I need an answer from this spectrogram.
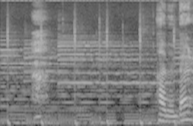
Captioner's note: gasps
